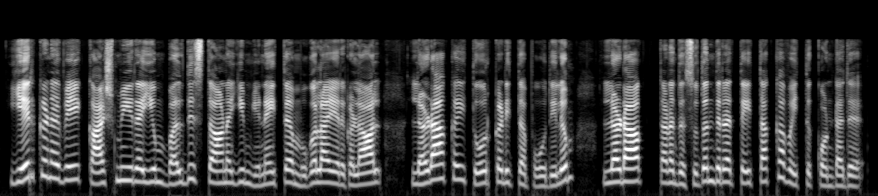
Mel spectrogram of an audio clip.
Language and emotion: Tamil, neutral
